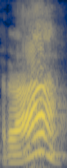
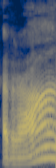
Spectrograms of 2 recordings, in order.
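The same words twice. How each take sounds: First: The word is called with a firmer, changed intonation. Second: The word is called out gently and mildly. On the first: The child still does not come. "మారిందా intonation?" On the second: The child does not come. "రా అని పిలిచాం, పిల్లాడిని రాలేదు"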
